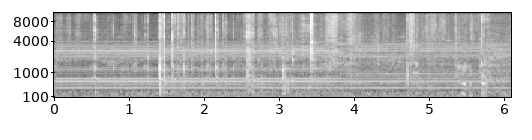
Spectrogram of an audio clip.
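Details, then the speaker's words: Goodman R22 AC condenser not cooling, compressor trying to start; contactor pulled in and buzzing steadily under scattered clicks and taps while energized, before start-up; suspected bad capacitor, possibly something more expensive. "okay so it should start up contact who's been in the whole time you probably hear it buzzer so let's see what happens"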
